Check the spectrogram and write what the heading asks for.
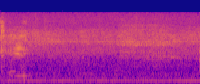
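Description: A pause in a man's talk: the tail of one spoken word at the very start, then steady background hiss with a constant low hum.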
